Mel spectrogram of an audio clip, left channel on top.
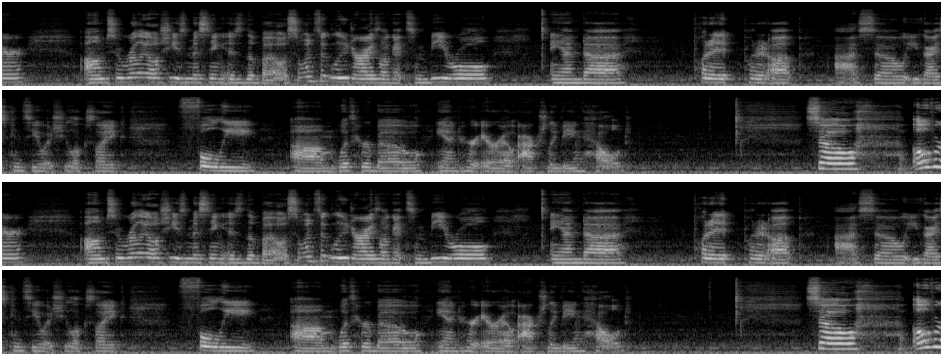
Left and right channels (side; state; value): both; identical; correlation 1.00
